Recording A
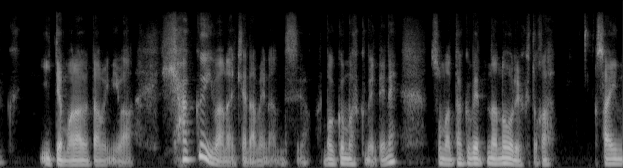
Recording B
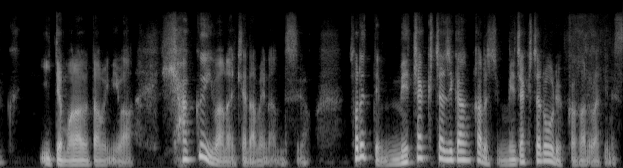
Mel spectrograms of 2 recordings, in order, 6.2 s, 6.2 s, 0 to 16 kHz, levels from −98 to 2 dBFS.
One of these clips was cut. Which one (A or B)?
A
